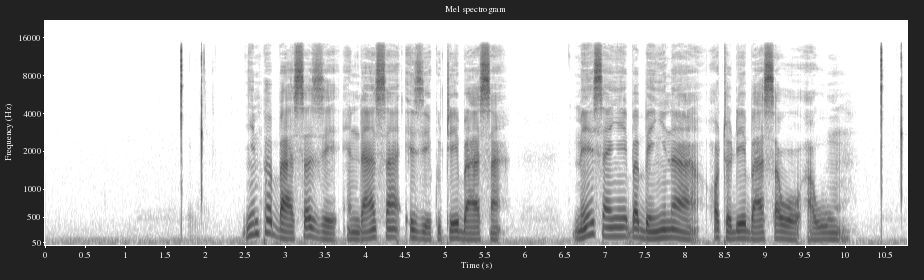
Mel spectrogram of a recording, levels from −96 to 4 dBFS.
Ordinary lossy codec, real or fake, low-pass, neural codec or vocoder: none; real; 14.4 kHz; none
